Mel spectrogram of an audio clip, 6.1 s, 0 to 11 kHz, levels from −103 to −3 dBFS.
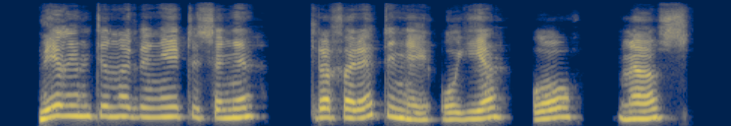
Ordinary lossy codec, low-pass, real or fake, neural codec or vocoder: AAC, 64 kbps; 9.9 kHz; fake; codec, 44.1 kHz, 3.4 kbps, Pupu-Codec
